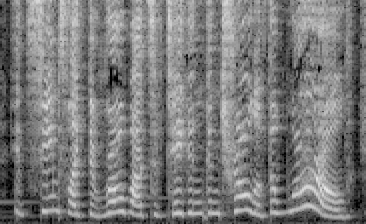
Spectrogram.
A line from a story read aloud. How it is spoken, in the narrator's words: cried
